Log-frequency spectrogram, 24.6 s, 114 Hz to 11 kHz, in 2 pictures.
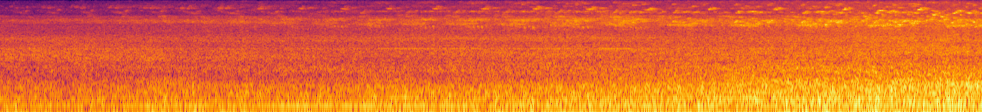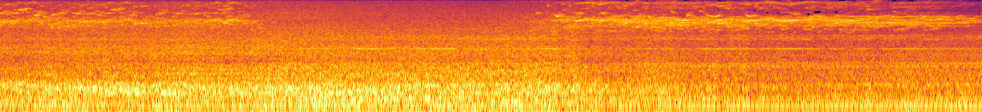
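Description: GWR Hitachi Intercity Express Train (Class 800-series) running into the platform and slowing to a stop, its running noise growing louder as it approaches. A wavering high-pitched squeal comes and goes as it brakes: it fades out about two-thirds of the way through and returns near the end.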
